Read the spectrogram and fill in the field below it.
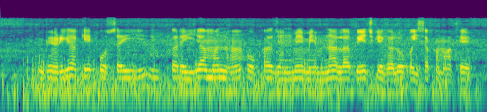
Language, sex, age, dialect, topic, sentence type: Chhattisgarhi, male, 25-30, Western/Budati/Khatahi, agriculture, statement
